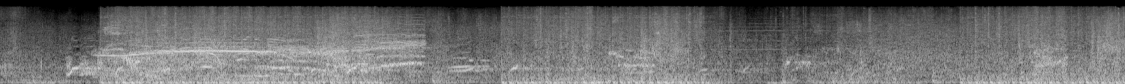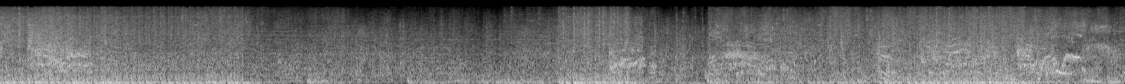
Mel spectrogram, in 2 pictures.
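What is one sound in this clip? Gunfire rattles in bursts, echoing in a tunnel.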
